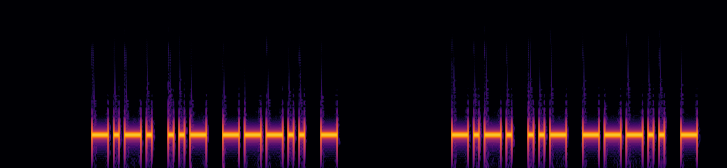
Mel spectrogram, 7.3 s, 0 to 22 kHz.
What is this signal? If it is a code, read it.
Morse code, heard as a keyed tone, about 22 wpm, 700 Hz. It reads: CU8T CU8T
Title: DXCC-100 Call Signs - 4 Characters - Repeated 3x - 22wpm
